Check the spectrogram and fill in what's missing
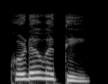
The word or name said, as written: ಗಾಡಿವತಿ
